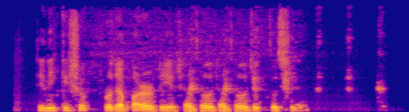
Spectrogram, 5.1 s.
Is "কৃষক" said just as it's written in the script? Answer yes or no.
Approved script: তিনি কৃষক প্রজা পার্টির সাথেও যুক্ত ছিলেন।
yes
